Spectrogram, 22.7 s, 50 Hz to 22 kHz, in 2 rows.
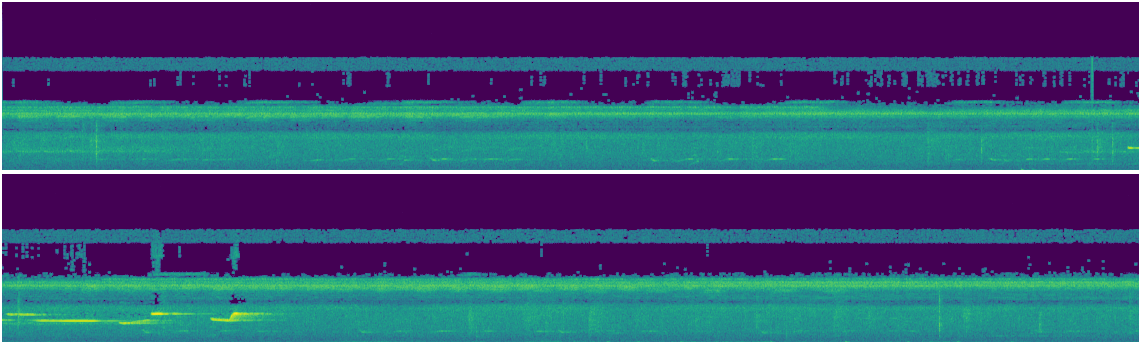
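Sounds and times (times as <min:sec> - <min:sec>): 
insect drone: 0:00.0 - 0:22.7
thrush-like schiffornis singing slurred whistles in the eastern lowlands of South America: 0:10.7 - 0:14.2.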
